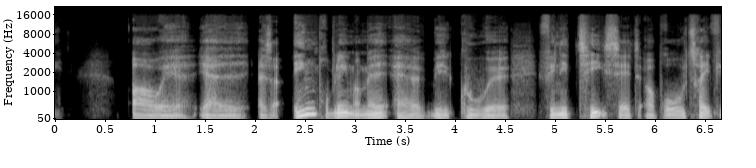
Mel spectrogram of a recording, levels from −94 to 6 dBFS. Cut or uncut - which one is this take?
uncut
